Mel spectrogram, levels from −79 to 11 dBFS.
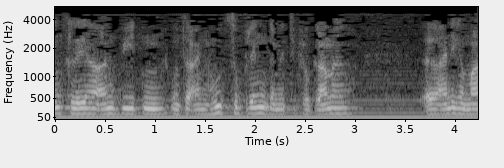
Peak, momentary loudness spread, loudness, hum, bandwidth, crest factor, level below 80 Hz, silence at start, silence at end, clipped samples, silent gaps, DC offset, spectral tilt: -2 dBFS; 13 LU; -19 LUFS; none; 4.9 kHz; 16 dB; -28 dBFS; 0 s; 0 s; under 0.1%; none; under 0.1%; -10.5 dB/octave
